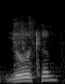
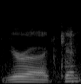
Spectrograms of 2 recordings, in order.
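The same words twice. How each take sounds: First: High, loud delighted question; excited repeat. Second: Said in the usual way. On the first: Real, not acted. Streamer to chat loving the made-up accent name, loud high question. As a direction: throw the word out again, much higher and louder.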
